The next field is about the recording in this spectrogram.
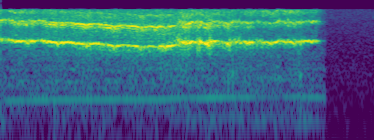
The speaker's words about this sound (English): So anyway, there wasn't much of a crash with that. No, just a squeal.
